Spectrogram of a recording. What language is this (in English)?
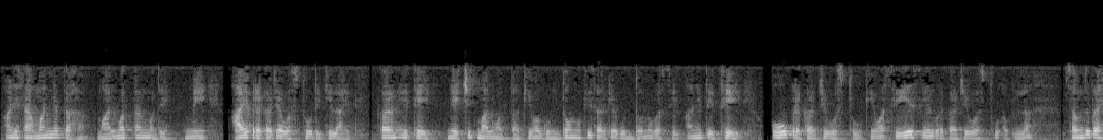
Marathi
